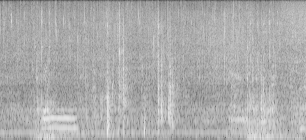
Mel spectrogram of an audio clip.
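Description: A spoon taps against a metal pan.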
